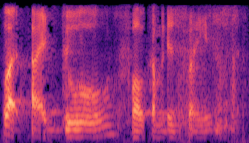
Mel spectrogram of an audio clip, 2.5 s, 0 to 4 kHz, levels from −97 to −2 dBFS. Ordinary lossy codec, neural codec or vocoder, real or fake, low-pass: AAC, 16 kbps; codec, 24 kHz, 3 kbps, HILCodec; fake; 3.6 kHz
